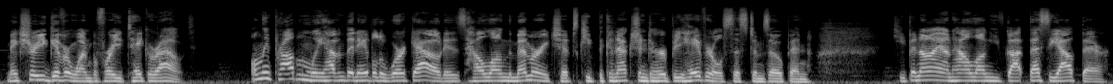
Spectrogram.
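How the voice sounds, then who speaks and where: An actress playing a determined, wry droid mechanic in a video game, speaking informally with coaxing, teasing encouragement. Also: female voice, low-pitched, no room sound, natural voice.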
